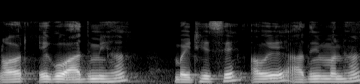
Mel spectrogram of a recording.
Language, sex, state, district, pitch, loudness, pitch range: Chhattisgarhi, male, Chhattisgarh, Raigarh, 130 Hz, -17 LUFS, 120-135 Hz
